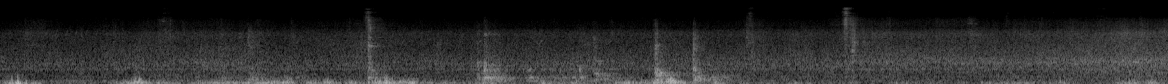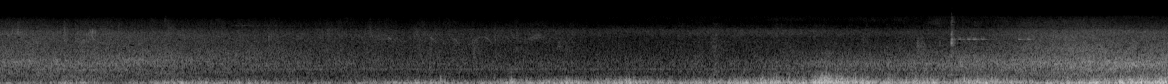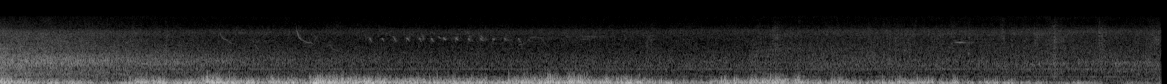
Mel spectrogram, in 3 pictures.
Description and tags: southcarolina exit102santee windy
Windy recording of me getting gas next to Santee Resort Inn recorded with DS-40 and edited in Wavosaur.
